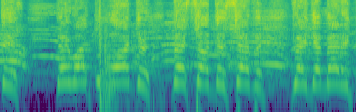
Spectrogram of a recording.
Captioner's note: crowd chatter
